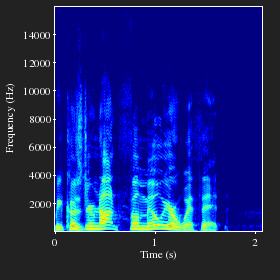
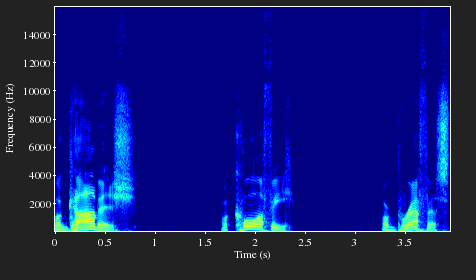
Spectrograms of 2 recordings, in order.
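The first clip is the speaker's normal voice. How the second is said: put-on New York accent, quieter; 4 semitones lower, 4 dB quieter than usual. Asked about the accent, the speaker tries out words in a new york accent. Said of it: "Do I not sound New York enough".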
